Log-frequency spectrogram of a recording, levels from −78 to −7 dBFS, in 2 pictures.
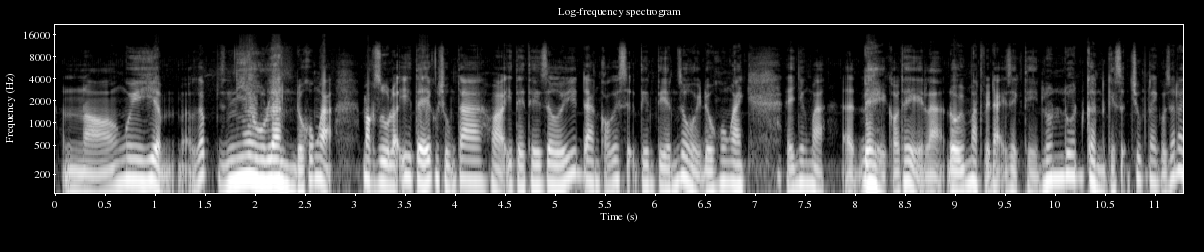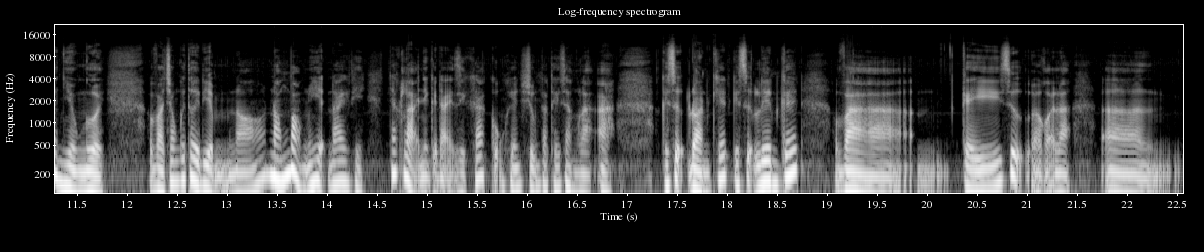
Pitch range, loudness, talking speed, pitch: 110-160 Hz, -17 LUFS, 260 wpm, 135 Hz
